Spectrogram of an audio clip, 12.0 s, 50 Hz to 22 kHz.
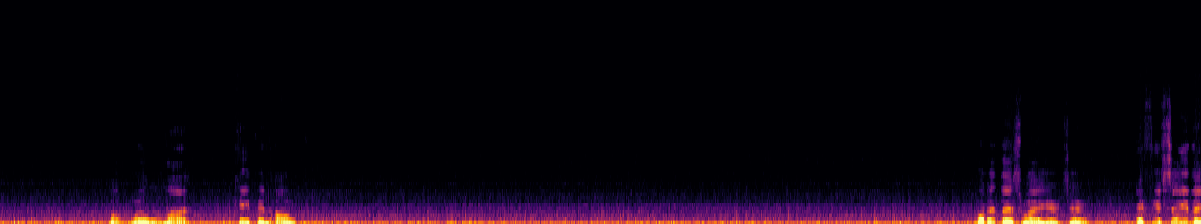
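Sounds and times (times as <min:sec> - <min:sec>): motorcycle engine running: 0:00.0 - 0:12.0
wind and road noise: 0:00.0 - 0:12.0.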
